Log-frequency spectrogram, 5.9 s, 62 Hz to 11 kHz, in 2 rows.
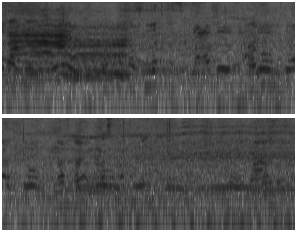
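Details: Sahiwal cattle, bull calves at a market where a Dhaka farmer buys them, 16 March: one drawn-out harmonic moo in the first second, then a busy background of chatter and crowd noise.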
